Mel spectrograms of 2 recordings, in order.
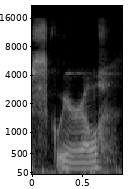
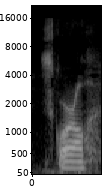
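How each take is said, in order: First: It is said in a non-American way. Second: It is said the American way. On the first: "We don't do squirrel" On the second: "that's how Americans say squirrel"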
